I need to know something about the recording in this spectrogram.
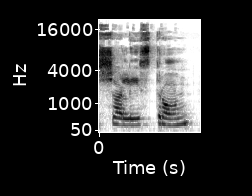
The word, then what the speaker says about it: Charlize Theron: Like Charlize Theron, because that's how you really say her name, is Charlize Theron.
